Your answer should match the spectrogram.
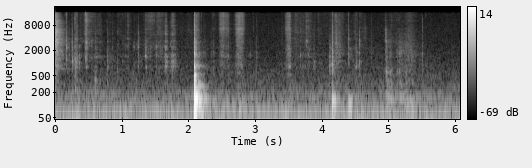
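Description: Hands handling a small plastic hard-drive MP3 player: a sharp plastic click at the start, a louder knock about two seconds in, and a fainter tap about four seconds in, with light rustling between.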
